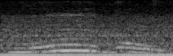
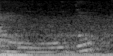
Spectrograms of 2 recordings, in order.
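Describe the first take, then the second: First: "mundo" with a drawn-out nasal U. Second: "mudo" with a pure oral U; oral vowel MUDO. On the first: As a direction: hold the nasal first syllable of "mundo". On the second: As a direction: say "mudo" with no nasal before the D. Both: Shown as a demonstration. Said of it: "Olha o som que mudou".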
